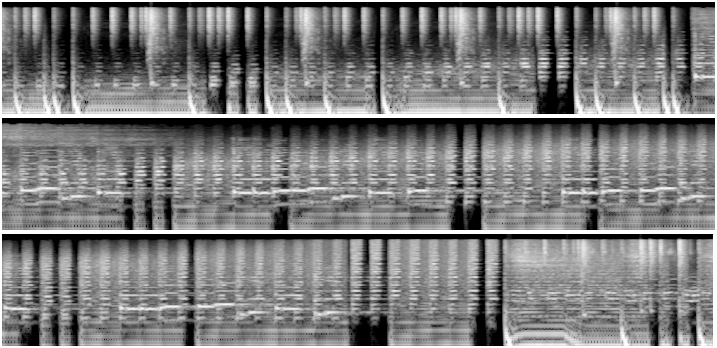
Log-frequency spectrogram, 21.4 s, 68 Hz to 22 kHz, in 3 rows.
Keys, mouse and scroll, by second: 3.5-4.8 drag, 5.4 click, 6.3 click, 7.3 click, 9.3 click, 10.5 click, 11.0 click, 11.5-11.8 scroll down 2, 12.4-12.8 scroll up 1, 13.3 click, 14.0 click, 14.2-14.6 scroll down 1, 14.7-15.1 scroll up 1, 15.2-16.6 drag, 17.0 drag, 19.0-20.3 drag, 20.6-21.3 scroll down 4.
